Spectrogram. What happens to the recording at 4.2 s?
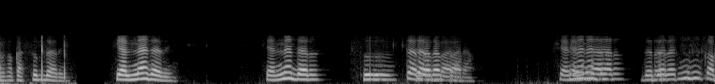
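At 4.2 s the sound is doubled by a channel delay (doubling) that runs from 3.7 s to the end. One channel lags by about 93 ms, which fits a 4096-sample buffer, and the mono sum plays both. Unlike reverb, it is a single equal-level slap with no decaying tail.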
